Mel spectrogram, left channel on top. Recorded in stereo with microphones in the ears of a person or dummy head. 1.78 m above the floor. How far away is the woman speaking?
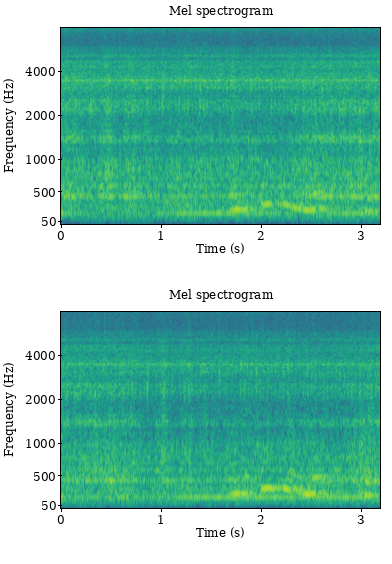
About 1.9 m.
